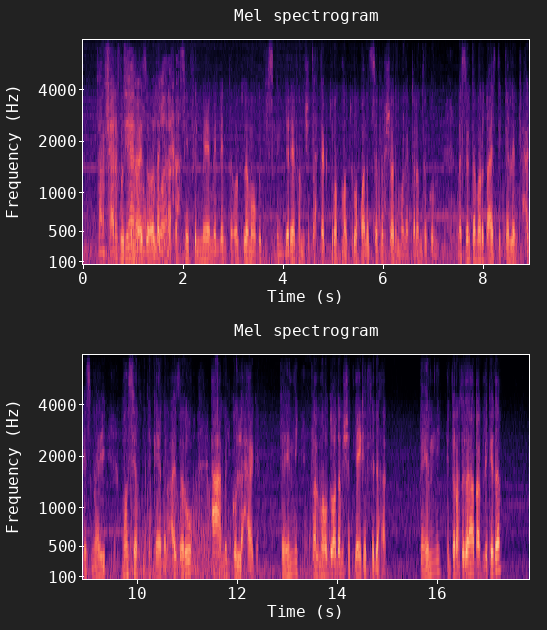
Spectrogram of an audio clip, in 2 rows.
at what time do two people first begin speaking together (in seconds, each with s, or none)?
0.7 s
